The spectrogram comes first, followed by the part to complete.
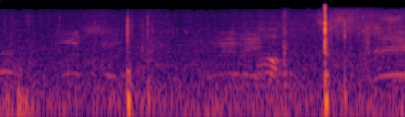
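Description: A football struck twice in short passes on grass, about a second apart, the second kick the louder, with players' voices calling out between the kicks.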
